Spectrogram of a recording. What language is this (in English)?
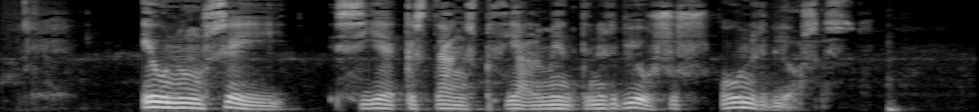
Galician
